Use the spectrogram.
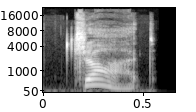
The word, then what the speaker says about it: JWT: Jot pronounced Jot and written as JWT is an internet standard for creating signed JSON payload data.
